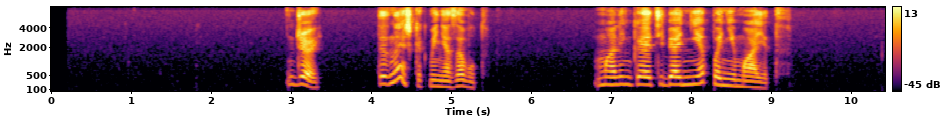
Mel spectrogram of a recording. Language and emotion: Russian, neutral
